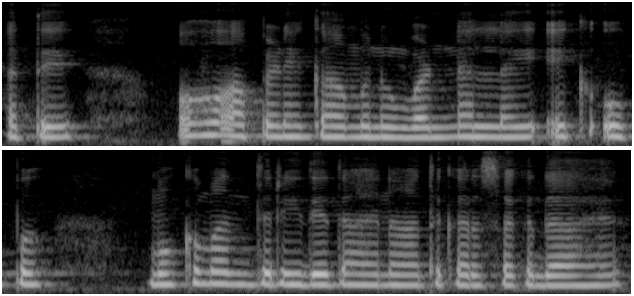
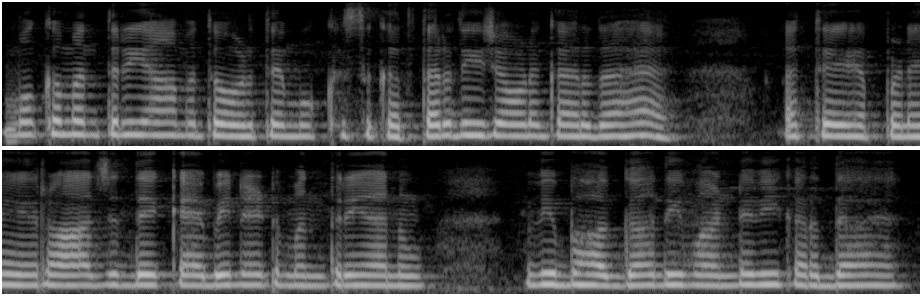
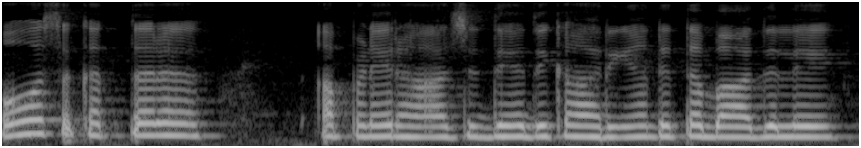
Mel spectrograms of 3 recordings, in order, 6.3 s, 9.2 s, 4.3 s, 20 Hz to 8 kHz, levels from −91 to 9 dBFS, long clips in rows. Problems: background conversations at intervals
